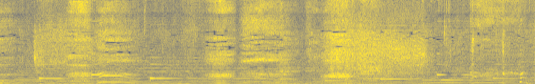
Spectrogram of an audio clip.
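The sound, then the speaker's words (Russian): Medicine breathed in from an asthma inhaler, heard as a few sharp, gasping inhalations over a continuous musical background. “Достает ингалятор. Вдыхает лекарство.”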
